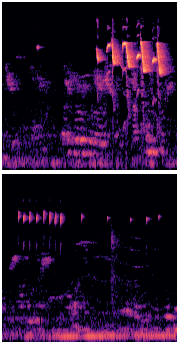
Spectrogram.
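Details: Hooded siskin kept in a large cage sings a burst of rapid, high, buzzy twitters, then a string of thin, evenly spaced high pips, with low background murmur underneath.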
